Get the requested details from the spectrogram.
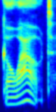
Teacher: You will understand why go out has a hidden W sound in the middle.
